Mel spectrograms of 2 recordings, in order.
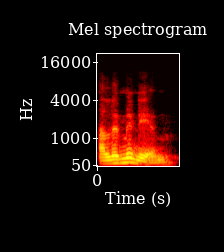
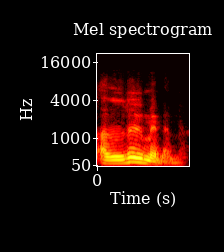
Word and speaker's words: aluminium: that will in future be spelled and pronounced aluminium not aluminum unbelievable number two i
